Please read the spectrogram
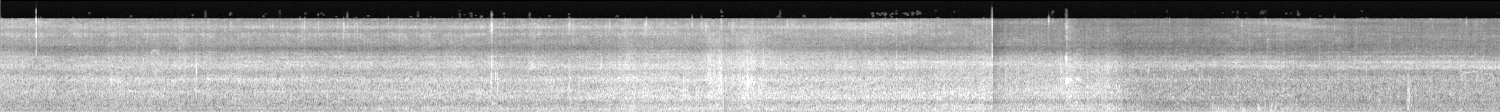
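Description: Cargo ship's engine running with a steady low hum close by. From about twelve seconds in, churning water joins it and the noise swells for several seconds before easing off.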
